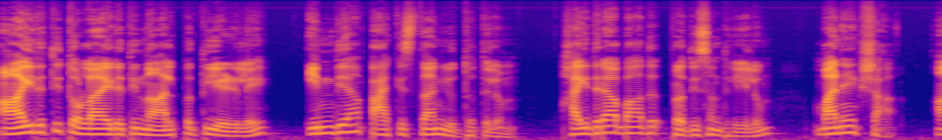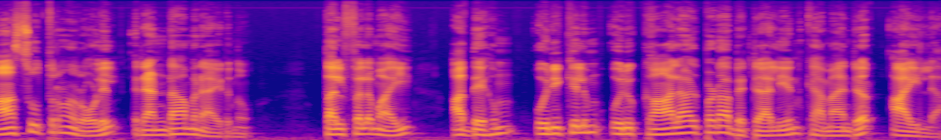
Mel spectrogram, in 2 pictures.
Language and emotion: Malayalam, neutral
